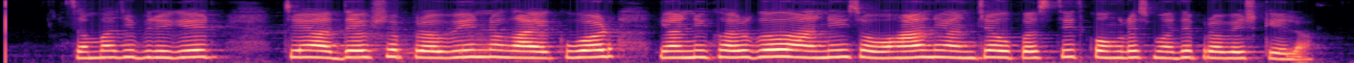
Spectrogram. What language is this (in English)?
Marathi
